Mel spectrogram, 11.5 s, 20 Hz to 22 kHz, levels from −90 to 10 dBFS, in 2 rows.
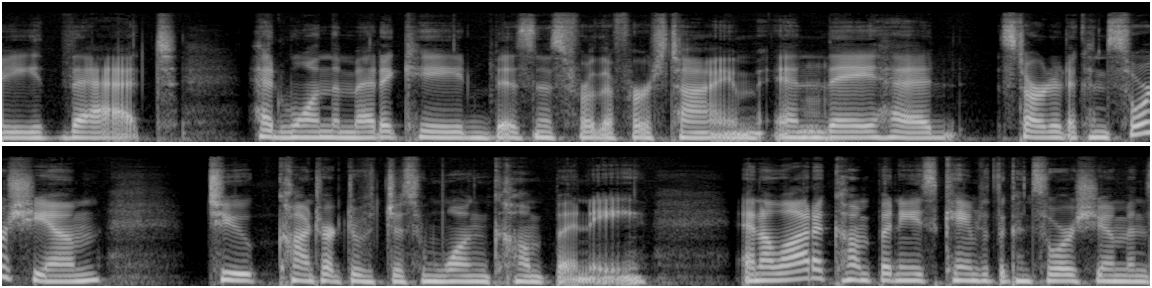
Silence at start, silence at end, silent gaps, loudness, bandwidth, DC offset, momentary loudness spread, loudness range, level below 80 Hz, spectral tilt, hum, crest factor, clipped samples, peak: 0 s; 0 s; none; -18 LUFS; 16 kHz; under 0.1%; 6 LU; 1 LU; -48 dBFS; -5 dB/octave; none; 16 dB; under 0.1%; -2 dBFS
